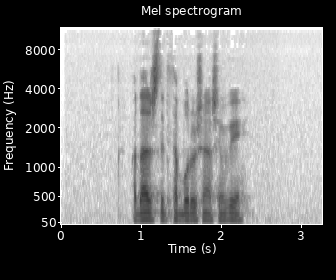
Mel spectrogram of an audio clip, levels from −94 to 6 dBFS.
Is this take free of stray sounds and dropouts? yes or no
yes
